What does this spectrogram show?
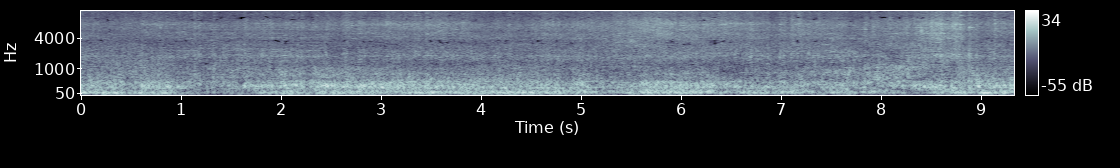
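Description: BNSF freight train of tank cars and gondolas rolling past at speed, steel wheels clacking over the rail joints in a loud, steady rumble.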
